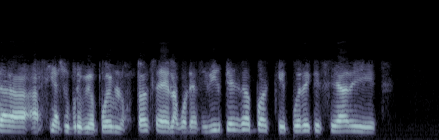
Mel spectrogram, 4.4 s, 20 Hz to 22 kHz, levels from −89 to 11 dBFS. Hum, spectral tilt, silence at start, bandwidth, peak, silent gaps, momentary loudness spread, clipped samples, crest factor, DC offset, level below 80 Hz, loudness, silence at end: none; 0.5 dB/octave; 0 s; 3.9 kHz; -6 dBFS; none; 6 LU; under 0.1%; 16 dB; under 0.1%; -80 dBFS; -21 LUFS; 0.65 s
